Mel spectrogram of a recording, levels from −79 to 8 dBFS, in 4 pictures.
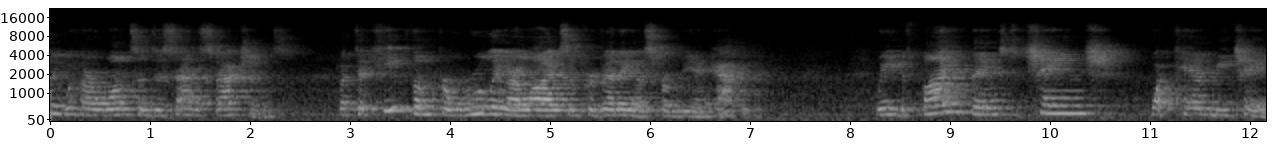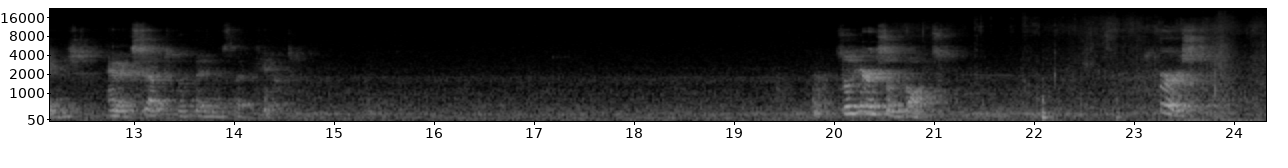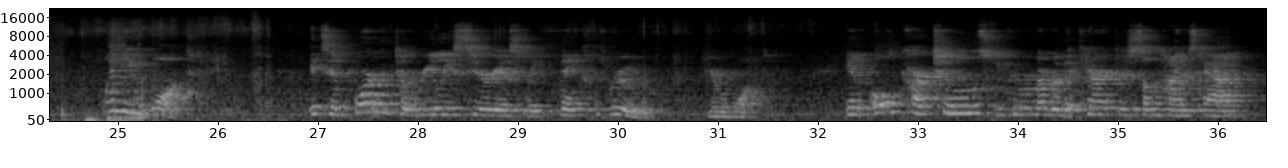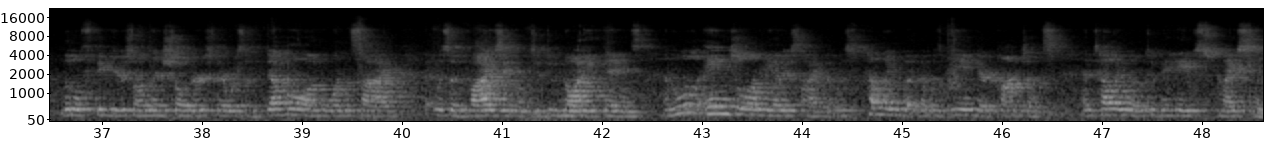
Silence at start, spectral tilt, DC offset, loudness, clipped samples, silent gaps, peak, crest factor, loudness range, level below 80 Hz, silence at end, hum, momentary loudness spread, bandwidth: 0 s; -4 dB/octave; under 0.1%; -29 LUFS; under 0.1%; none; -8 dBFS; 22 dB; 9 LU; -52 dBFS; 0 s; none; 21 LU; 19.5 kHz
